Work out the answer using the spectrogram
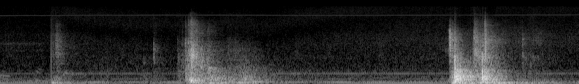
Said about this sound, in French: Tout à coup, ils ont entendu des clés dans la serrure. Ce doit être ton père.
